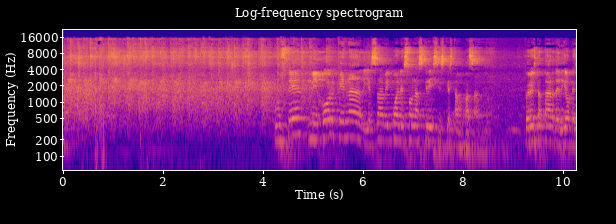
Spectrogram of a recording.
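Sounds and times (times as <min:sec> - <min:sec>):
audience applauding in a reverberant room: 0:00.0 - 0:05.8
speech: 0:04.2 - 0:08.5, 0:09.2 - 0:10.2.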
